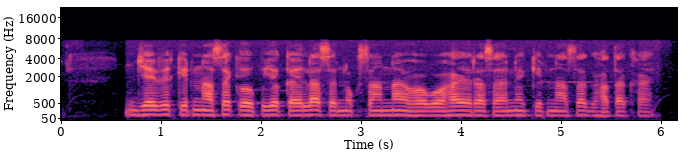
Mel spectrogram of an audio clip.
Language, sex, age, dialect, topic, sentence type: Magahi, male, 31-35, Southern, agriculture, statement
